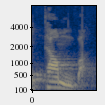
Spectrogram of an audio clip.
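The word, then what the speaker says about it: timbre: of Elder you say tber when you talk about that quality of sound tber not timber timber is for wood tber with b r e you say tber tber not Timber then your second word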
